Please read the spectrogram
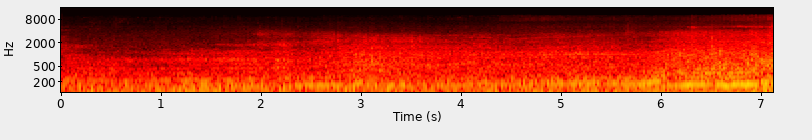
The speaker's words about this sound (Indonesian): Sambil menunggu jalanan tidak macet.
